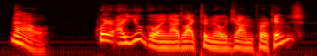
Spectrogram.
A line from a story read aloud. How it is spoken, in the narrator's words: asked Katie in a querulous tone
